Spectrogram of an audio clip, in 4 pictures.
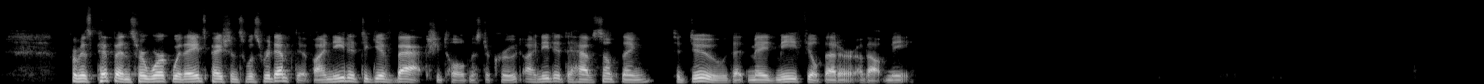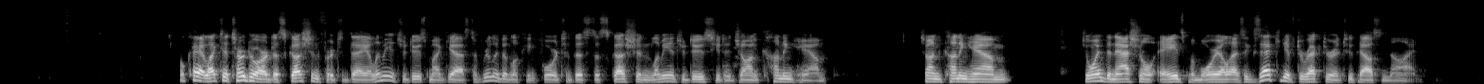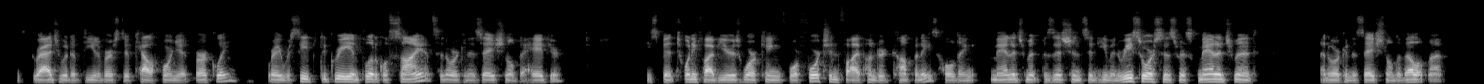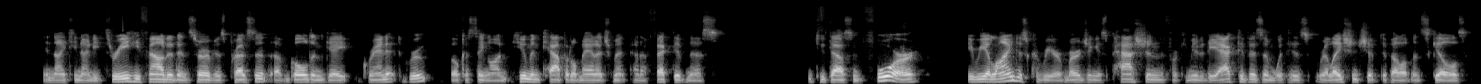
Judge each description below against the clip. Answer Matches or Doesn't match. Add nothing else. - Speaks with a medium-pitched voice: Doesn't match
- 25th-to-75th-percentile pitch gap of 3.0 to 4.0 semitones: Doesn't match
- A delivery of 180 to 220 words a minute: Doesn't match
